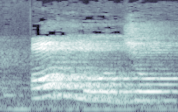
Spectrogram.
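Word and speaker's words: orologio: تمام، ولو جه او اي او طبعا هقول جو زي اورلوجو، الساعه اسمها اورلوجو.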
